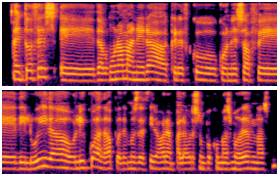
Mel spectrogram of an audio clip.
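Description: A woman's plain, everyday voice, medium in pitch and fairly even in intonation, at a moderate pace with hardly any pauses. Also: very even loudness. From Basque Country, Spain (Barakaldo, Biscay). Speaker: pro-life activist and speaker, former abortion clinic worker. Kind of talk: testimony.

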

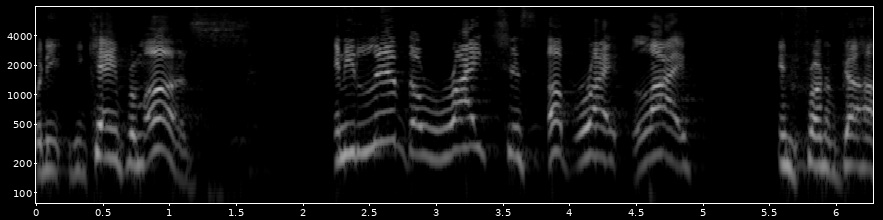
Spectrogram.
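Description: A man speaks in a raised, projected voice at a high pitch. His intonation is lively. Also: fairly slow pace. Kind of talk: sermon, preacher in full flow with call-and-response. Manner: builds momentum by asking the crowd for amens.

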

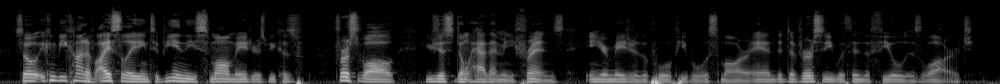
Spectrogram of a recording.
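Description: On a very clean recording with a silent background, a man of medium pitch speaks at a very fast pace with ordinary pitch variation. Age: 20s. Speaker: podcast co-host, university student. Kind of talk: casual chat.

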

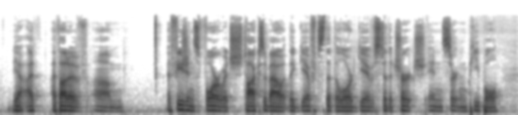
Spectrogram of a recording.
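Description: This man talks in a monotone, flat intonation at a fairly low pitch, with an American accent. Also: moderate pace. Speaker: seminary student and Bible study leader. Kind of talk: panel discussion.

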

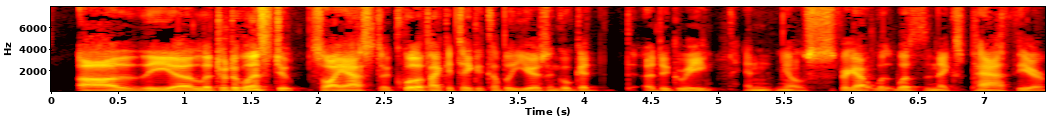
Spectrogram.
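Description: Over a quiet background, a man with a very deep, low pitch and ordinary pitch variation talks at a very fast pace. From Fort Worth, Texas. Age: 40s. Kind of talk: radio interview. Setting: radio studio.

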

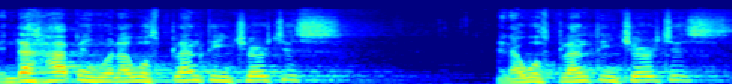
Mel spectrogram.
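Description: A man is speaking. He talks with a Spanish accent. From Cuba. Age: 40s. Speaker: pastor. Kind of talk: sermon. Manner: animated.

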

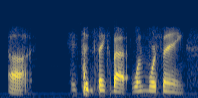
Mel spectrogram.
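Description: In a Southern US accent, a man talks at a fairly quick pace. His medium-pitched voice has ordinary pitch variation. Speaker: ministry founder. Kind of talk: radio interview.

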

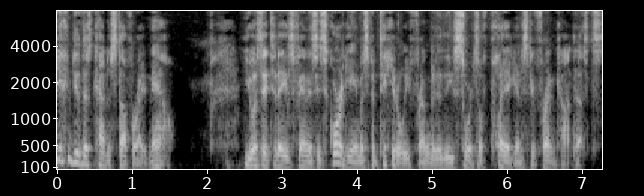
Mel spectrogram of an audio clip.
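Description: A man speaks very fast in a somewhat breathy voice with a dark, mellow tone and very wide pitch swings. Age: 40s. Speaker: fantasy baseball columnist. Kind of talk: scripted narration.

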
